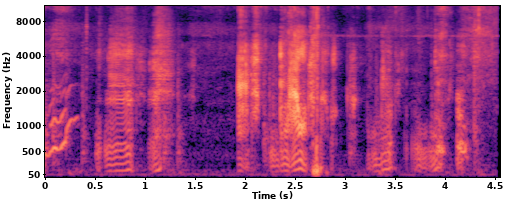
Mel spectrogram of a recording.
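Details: Maltese dog grumbling in annoyance while being brushed: short whiny, harmonic moans that bend upward and waver, broken into bursts over a few seconds, with brushing rustles and handling noise between them.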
